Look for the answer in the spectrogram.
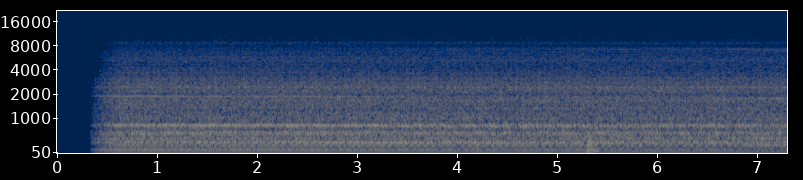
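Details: BMW N54 idling, owner suspects slight air leak: steady idle with a light fast tick over faint whistle; tick louder toward front of engine, front turbo and AC, quieter from cylinder 1 to 6, nothing on block; source unclear.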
